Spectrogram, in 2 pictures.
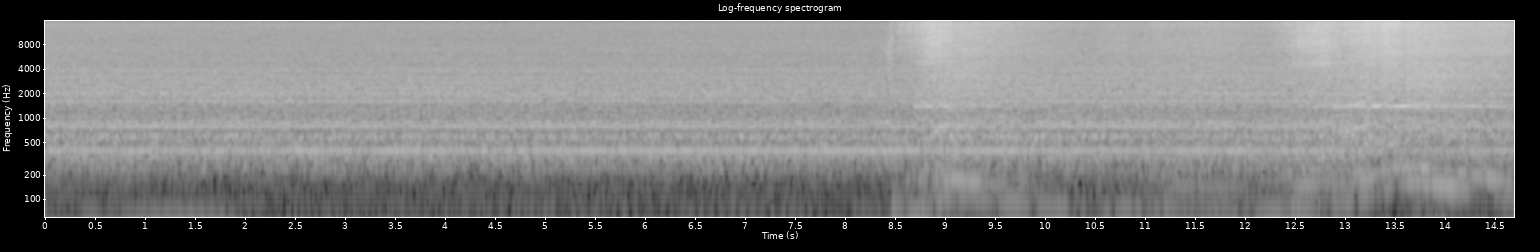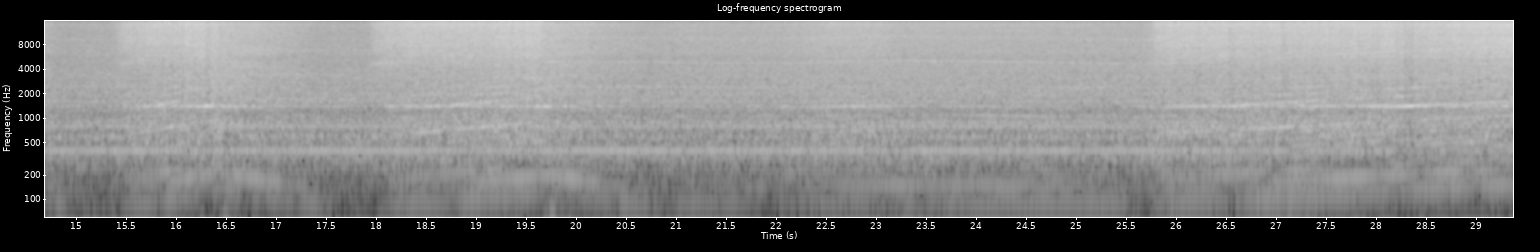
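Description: Supercharged Subaru BRZ flat-four engine idling, then revved up and let fall four times. It holds a steadier higher rpm and begins climbing again near the end, with a supercharger whine rising and falling with the revs.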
